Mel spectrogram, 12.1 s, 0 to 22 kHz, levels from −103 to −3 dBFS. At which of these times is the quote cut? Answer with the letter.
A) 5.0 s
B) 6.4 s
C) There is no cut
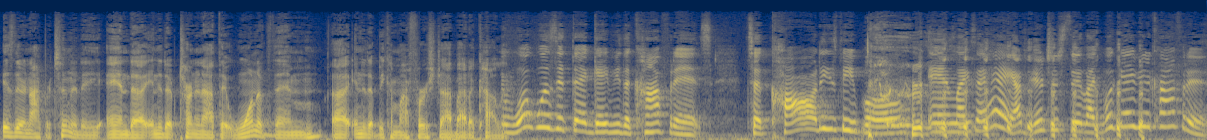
A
